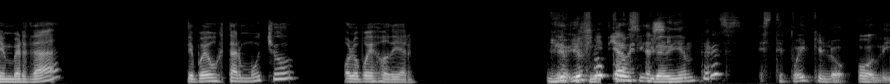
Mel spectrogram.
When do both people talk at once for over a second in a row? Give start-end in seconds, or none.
5.5-6.8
